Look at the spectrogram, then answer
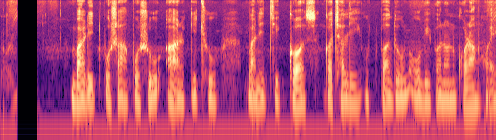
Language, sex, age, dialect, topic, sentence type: Bengali, male, 60-100, Rajbangshi, agriculture, statement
